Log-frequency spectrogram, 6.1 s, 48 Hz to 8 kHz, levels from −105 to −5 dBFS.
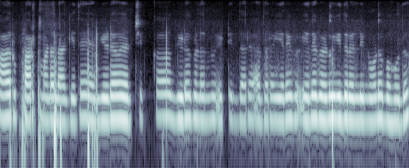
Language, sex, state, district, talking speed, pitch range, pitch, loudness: Kannada, female, Karnataka, Dharwad, 105 wpm, 200-215 Hz, 210 Hz, -20 LUFS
